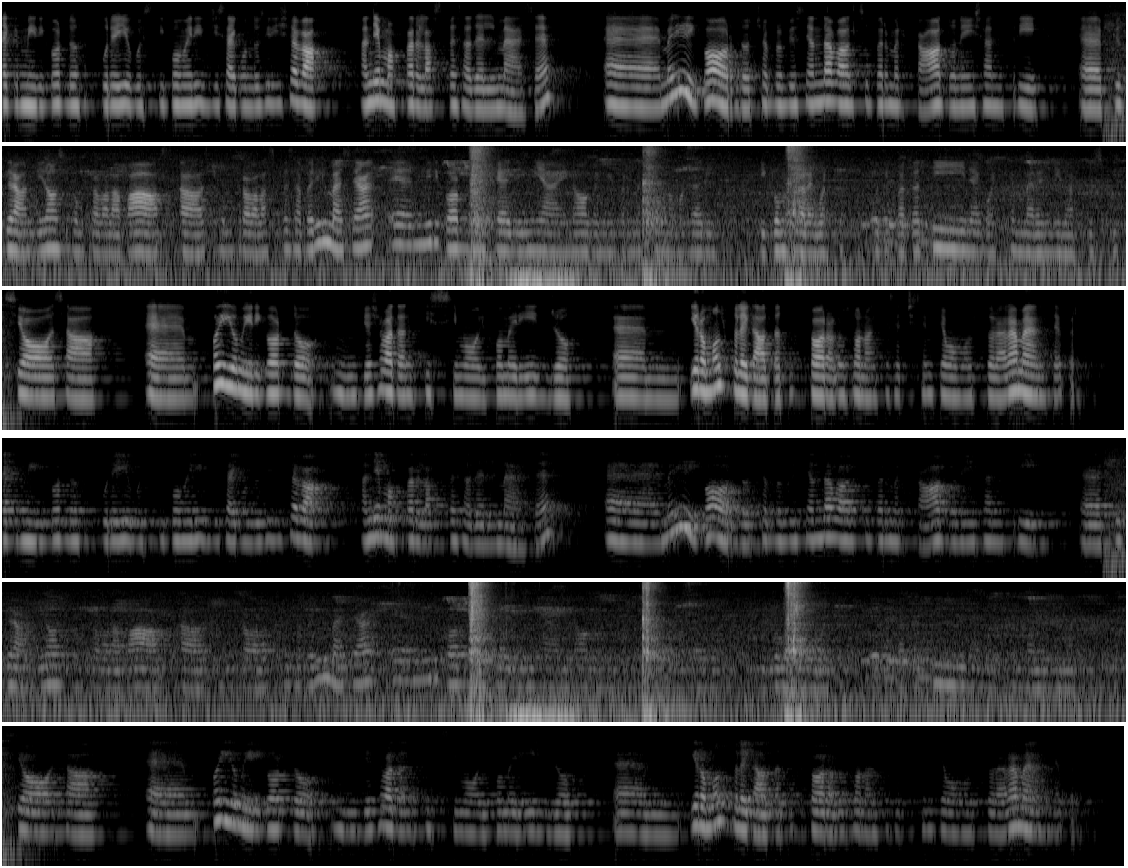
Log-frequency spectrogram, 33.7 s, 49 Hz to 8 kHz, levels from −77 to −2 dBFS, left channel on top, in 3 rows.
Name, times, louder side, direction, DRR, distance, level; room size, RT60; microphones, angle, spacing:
voice 1, 0.0-3.1 3.6-5.5 6.0-10.4 10.8-18.4 18.8-19.5 20.0-22.3 22.5-23.4 23.9-28.2 28.6-30.3 30.6-33.3, left 8 dB, 90° left, 15 dB, 0.3 m, -41 dB
sound 1, 11.0-22.5, left 1 dB, 25° left, 1.8 m, -50 dB
sound 2, 15.1-15.3 15.5-15.6 15.9-18.1 18.4-18.5 18.9-19.3, right 5 dB, 75° right, 0.8 m, -33 dB
10.0 x 5.0 x 3.6 m, 1.1 s
head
